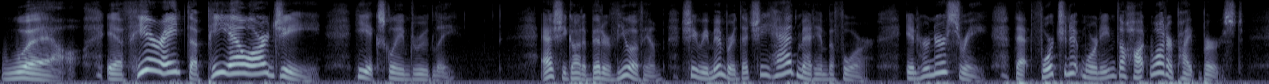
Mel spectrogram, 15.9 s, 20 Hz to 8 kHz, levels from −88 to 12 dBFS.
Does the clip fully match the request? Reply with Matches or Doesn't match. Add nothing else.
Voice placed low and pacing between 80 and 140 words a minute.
Doesn't match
